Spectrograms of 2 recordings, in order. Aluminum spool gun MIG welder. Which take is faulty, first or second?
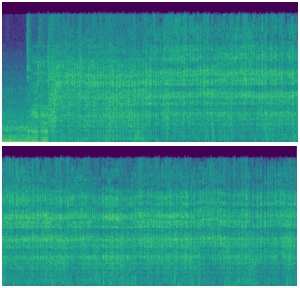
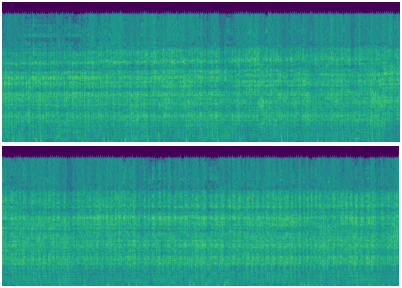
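second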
